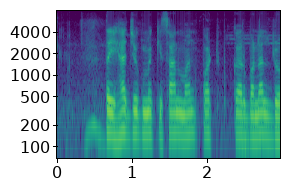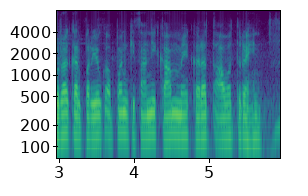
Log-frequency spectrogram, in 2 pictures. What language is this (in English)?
Chhattisgarhi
